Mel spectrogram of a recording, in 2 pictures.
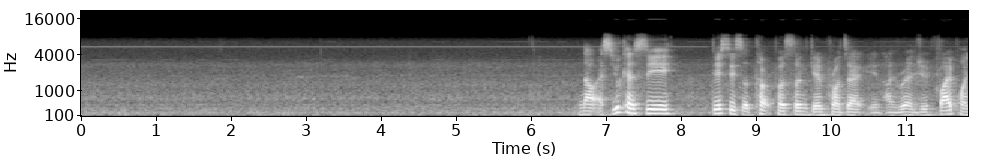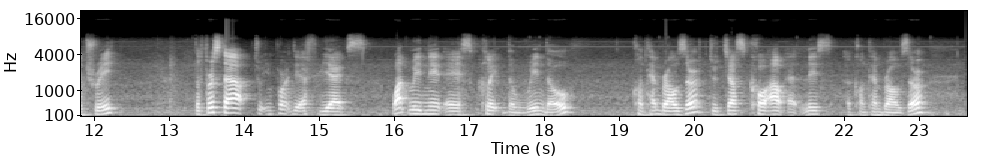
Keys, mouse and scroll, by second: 7.5 click, 8.5 click, 8.9 w, 9.4 d, 9.7 f, 11.1-11.5 scroll down 2, 13.6-14.3 drag, 16.1-16.5 drag, 17.8 click, 19.5 click, 21.3 click, 23.1-23.6 drag.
